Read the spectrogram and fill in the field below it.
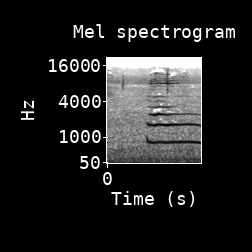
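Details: Kitten playing a hiding and peekaboo game indoors gives a single thin, high meow starting about halfway in and held at a steady pitch to the end, after near silence.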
